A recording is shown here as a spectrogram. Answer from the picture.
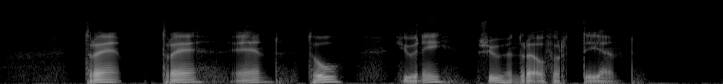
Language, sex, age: Norwegian, male, 51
